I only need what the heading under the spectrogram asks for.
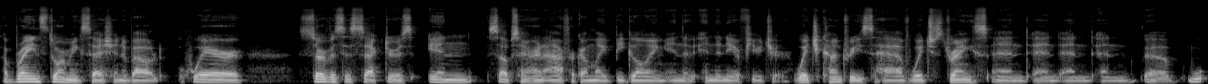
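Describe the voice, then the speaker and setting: A man hosting an interview podcast, speaking in a measured, articulate way as he introduces his guest and asks questions. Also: fairly low pitch. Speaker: podcast host, consultant.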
